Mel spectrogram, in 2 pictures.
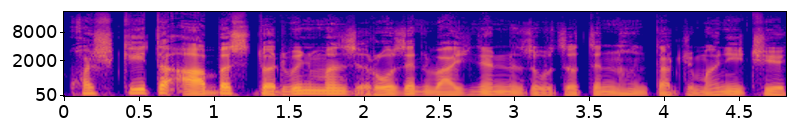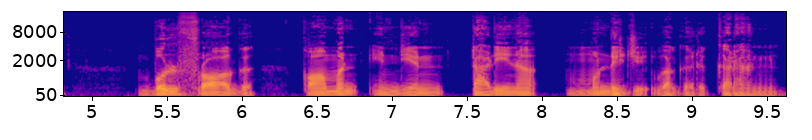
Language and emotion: Kashmiri, neutral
